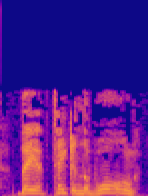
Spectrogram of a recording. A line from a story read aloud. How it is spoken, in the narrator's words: men cried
